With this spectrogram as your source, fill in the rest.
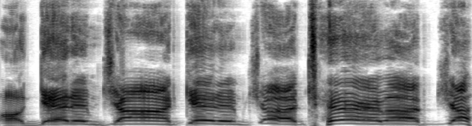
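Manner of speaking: very high, rough, wild frenzied screaming. Retelling watching a fight in a sports bar, cheering a fighter on: retelling screaming like a madman. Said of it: "I'm screaming like a madman".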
